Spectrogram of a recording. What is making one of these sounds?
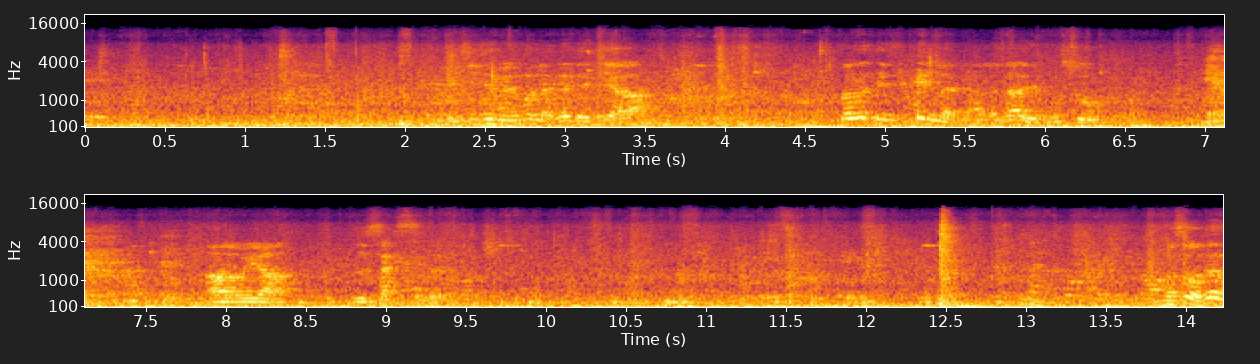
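Footsteps tread along a hollow metal walkway.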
